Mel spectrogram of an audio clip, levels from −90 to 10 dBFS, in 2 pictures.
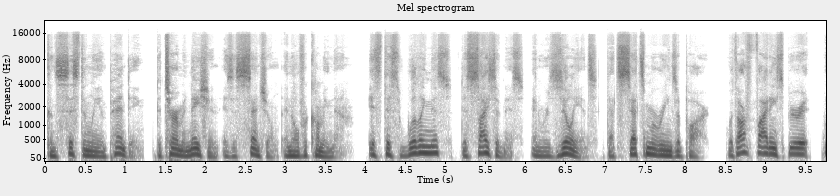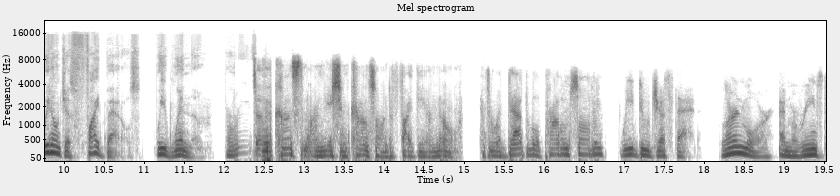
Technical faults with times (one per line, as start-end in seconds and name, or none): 12.17-19.53 call bitrate drop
